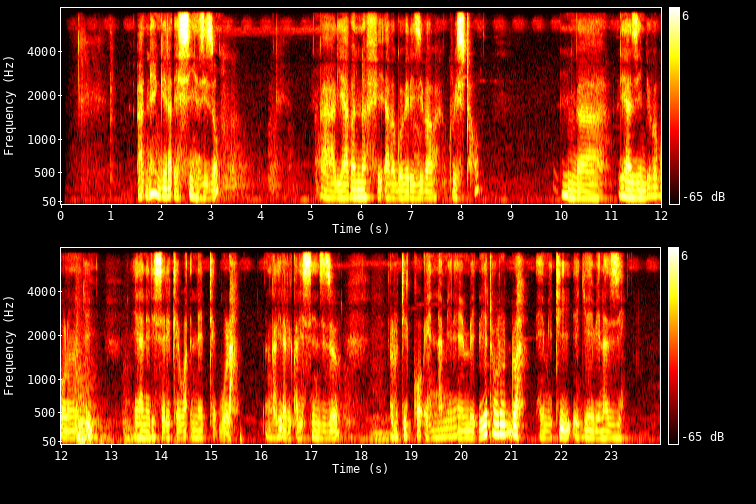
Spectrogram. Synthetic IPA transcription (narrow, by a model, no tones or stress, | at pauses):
ne̞ːŋɡe̞ɾaʔe̞siːnzizo̞ | ŋɡaljaβanːafḭʔaβaɡo̞βe̞ɾe̞ziβakuɾisi̥tʰo̞ | ŋɡaljaziːmbiβwaβuluːɲɟi | e̞ɾane̞lise̞ɾe̞kʰe̞βwane̞tʰːe̞ɡula | ŋɡaliɾaβikalisiːnzizo | lutikʰːo̞̰ʔenːamiɾe̞ːmbeljetʰo̞ːlo̞dːwa | e̞mitʰieɟe̞ːβinazi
